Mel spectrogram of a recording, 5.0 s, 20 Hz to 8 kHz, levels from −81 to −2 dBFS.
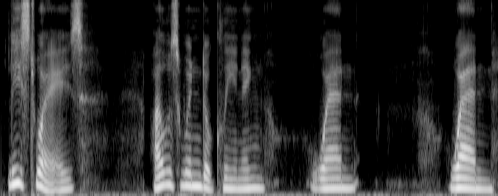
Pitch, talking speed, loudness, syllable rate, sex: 155 Hz, 70 wpm, -18 LUFS, 3.6 syllables/s, male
